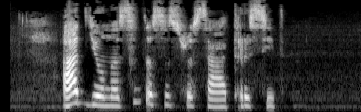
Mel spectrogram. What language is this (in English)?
Abkhazian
